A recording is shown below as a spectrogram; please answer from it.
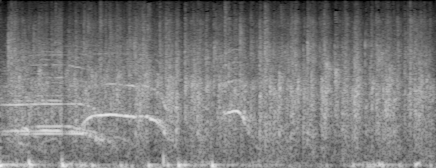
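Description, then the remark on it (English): A crowd applauds the guests of a show steadily, dense clapping filling the whole stretch at a loud, even level, with a few high whistles and cheers rising above it. “Let's have another round of applause for my guests.”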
